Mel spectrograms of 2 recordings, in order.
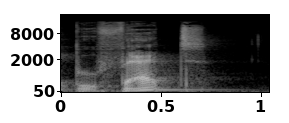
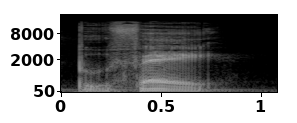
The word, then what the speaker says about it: buffet: Buffet. I enjoyed the buffet at the hotel. Don't say buffet. The word is buffet.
